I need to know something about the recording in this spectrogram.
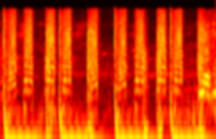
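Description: Background music: an electronic track with a heavy bass beat about twice a second.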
